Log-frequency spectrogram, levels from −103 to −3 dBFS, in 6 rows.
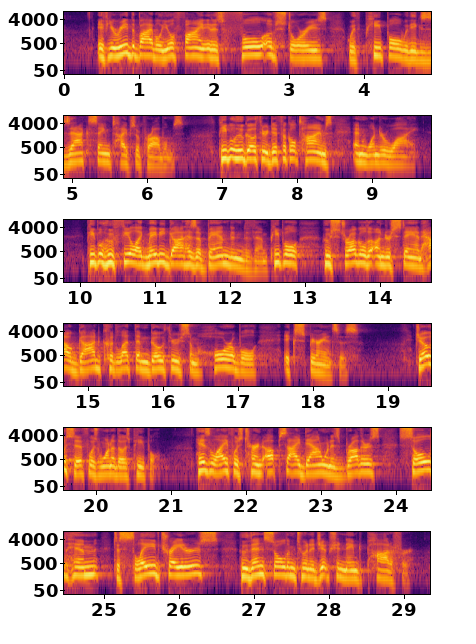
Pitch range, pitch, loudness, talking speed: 150-190 Hz, 175 Hz, -18 LUFS, 170 wpm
